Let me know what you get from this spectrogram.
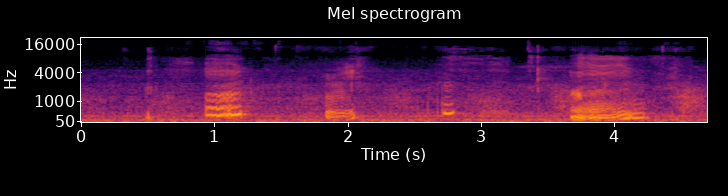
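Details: Miniature dachshund puppy singing in soft, low moaning whines, four short wavering notes spread over a few seconds, with faint background hiss.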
